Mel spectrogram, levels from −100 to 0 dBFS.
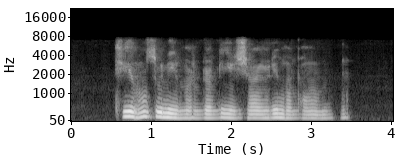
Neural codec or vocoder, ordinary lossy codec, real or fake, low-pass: autoencoder, 22.05 kHz, a latent of 192 numbers a frame, VITS, trained on one speaker; Opus, 24 kbps; fake; 7.2 kHz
